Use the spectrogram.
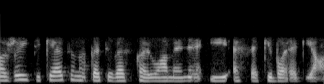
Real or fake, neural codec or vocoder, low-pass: real; none; 7.2 kHz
